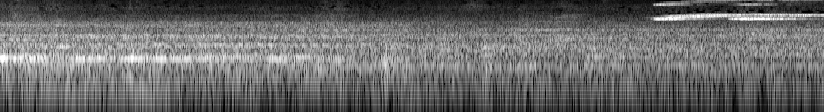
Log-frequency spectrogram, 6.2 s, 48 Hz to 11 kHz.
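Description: Running noise heard inside a Hokuso 7800 series train car, its Toyo GTO-VVVF inverter's tone falling in pitch and fading as the train slows, over a steady rumble of wheels on rail. About five seconds in, a high-pitched squeal sets in.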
